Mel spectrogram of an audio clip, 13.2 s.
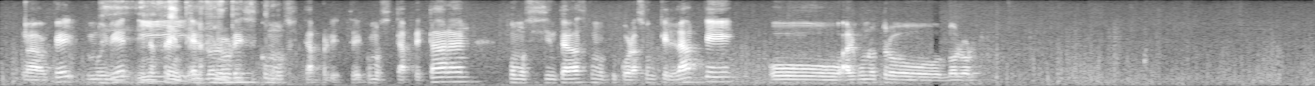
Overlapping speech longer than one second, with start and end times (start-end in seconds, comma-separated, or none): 1.0-2.8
